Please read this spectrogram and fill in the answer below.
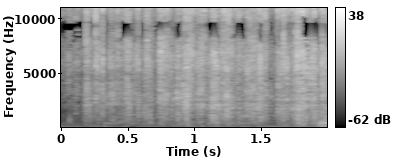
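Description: Clear plastic bag crinkling as the new DEF filter is handled in its wrapping, a dense run of fine crackles.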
